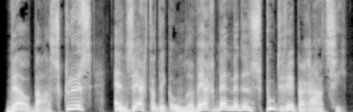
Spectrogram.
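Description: A man's voice: a little high, very animated, measured pace, no room sound, studio quality. A man reading a storybook aloud, voicing a cheerful, dutiful postman in a slightly raised, eager voice.

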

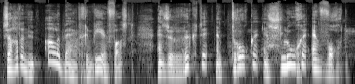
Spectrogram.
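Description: A man reading a children's book aloud, telling the story in an expressive, animated way. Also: mid-range voice, moderate pace.

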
